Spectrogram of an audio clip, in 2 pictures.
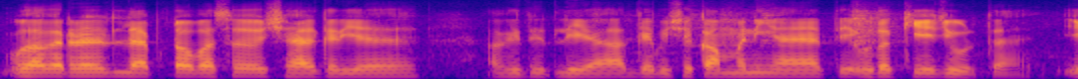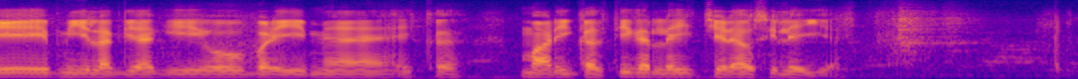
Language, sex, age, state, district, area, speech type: Dogri, male, 18-30, Jammu and Kashmir, Samba, urban, spontaneous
